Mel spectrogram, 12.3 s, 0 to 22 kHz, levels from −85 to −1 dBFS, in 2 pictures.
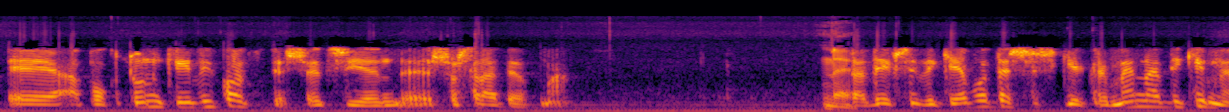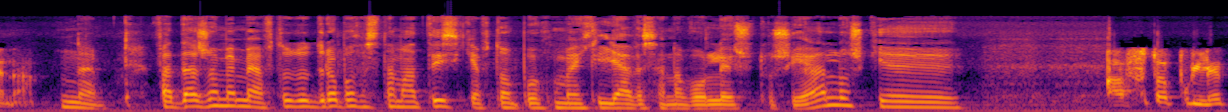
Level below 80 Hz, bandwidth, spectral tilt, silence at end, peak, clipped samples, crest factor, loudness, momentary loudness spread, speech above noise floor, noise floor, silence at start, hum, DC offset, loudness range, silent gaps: -50 dBFS; 13 kHz; -1 dB/octave; 0 s; 0 dBFS; under 0.1%; 18 dB; -16 LUFS; 11 LU; 26 dB; -44 dBFS; 0.05 s; none; under 0.1%; 3 LU; none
